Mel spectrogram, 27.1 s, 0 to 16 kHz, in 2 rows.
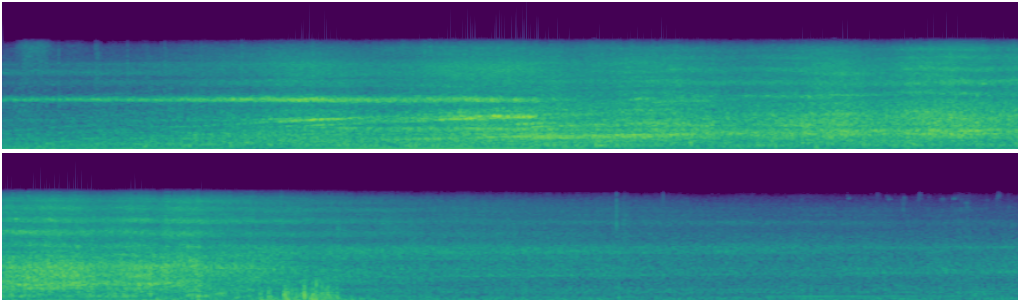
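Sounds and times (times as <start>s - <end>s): wheels rumbling on rail: 0.0s - 27.0s.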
